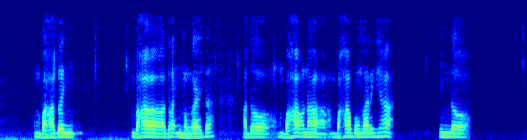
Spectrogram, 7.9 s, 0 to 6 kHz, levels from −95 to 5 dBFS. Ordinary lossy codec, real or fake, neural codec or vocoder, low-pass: none; fake; autoencoder, 48 kHz, 32 numbers a frame, DAC-VAE, trained on Japanese speech; 5.4 kHz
